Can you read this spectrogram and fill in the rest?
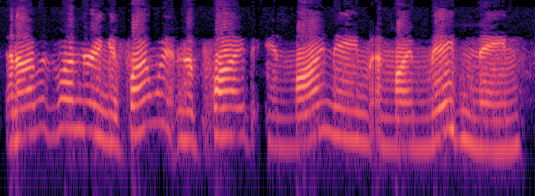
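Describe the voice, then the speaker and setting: A woman's voice: high voice, a little fast. An American woman calling a radio show by telephone, casually and a little tentatively explaining her question. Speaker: caller to radio advice show. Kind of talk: casual phone conversation. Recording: muffled noisy phone line on radio.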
